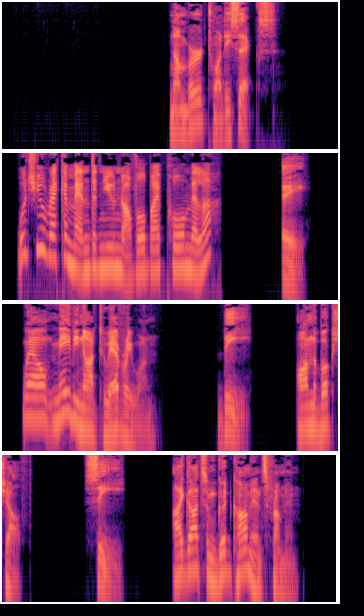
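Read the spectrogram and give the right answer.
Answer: A: Well, maybe not to everyone.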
